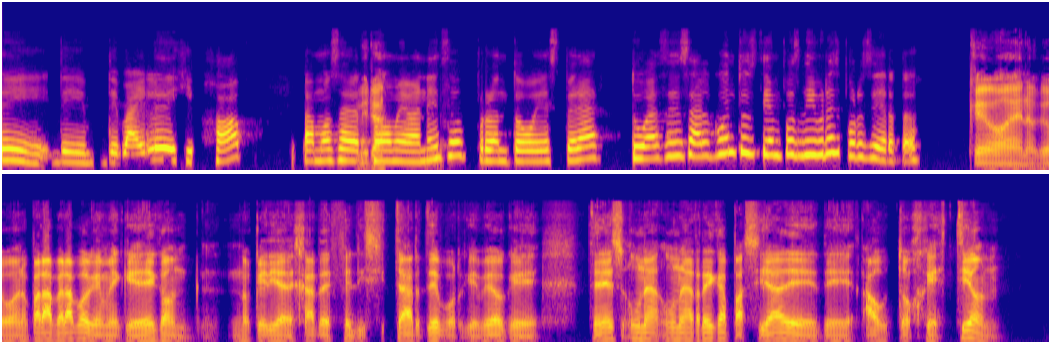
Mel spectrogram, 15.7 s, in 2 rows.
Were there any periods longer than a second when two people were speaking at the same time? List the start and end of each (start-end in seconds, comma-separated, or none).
none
